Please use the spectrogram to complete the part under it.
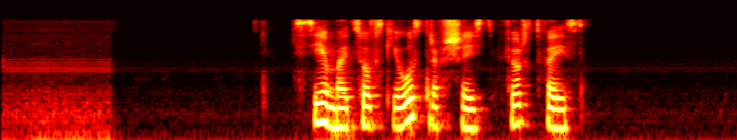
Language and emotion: Russian, neutral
